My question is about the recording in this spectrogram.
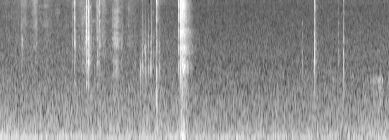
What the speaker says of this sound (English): just snip that down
